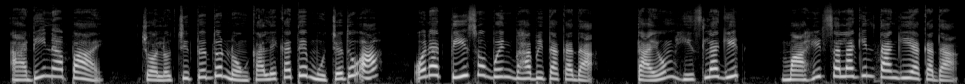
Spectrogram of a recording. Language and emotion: Santali, surprised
